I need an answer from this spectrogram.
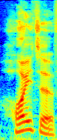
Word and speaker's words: heute: And last but not least, we have Oi, a combination of the German E and the German U, so E and U in English. E plus U ergibt Oi, as in heute, for example, today, heute, or Leute, guys, Leute.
